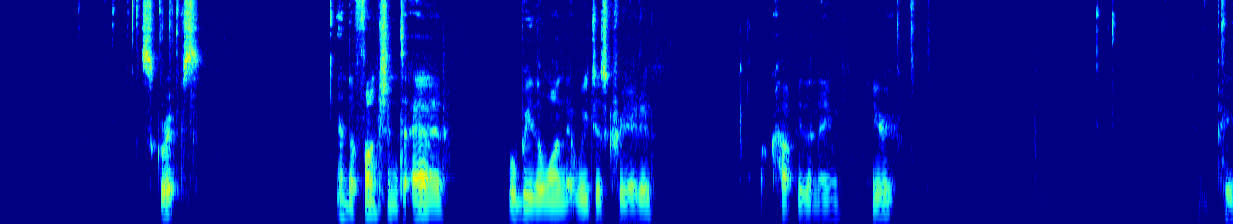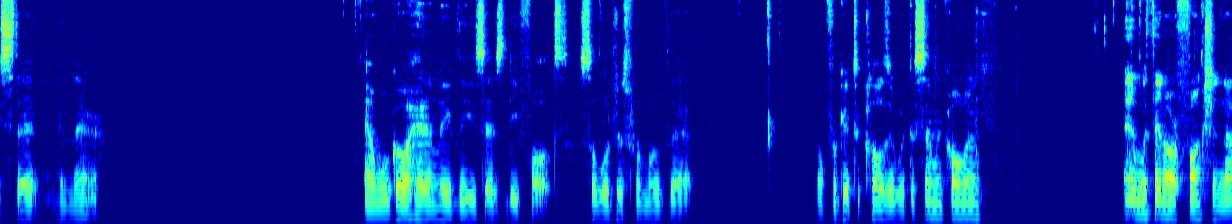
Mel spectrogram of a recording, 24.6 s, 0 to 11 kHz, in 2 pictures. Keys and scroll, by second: 0.0-2.3 typing, 6.3 BackSpace, 9.1 super+c, 12.2 super+v.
